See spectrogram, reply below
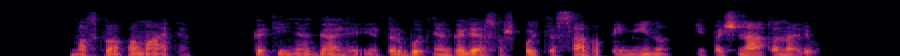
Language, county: Lithuanian, Vilnius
